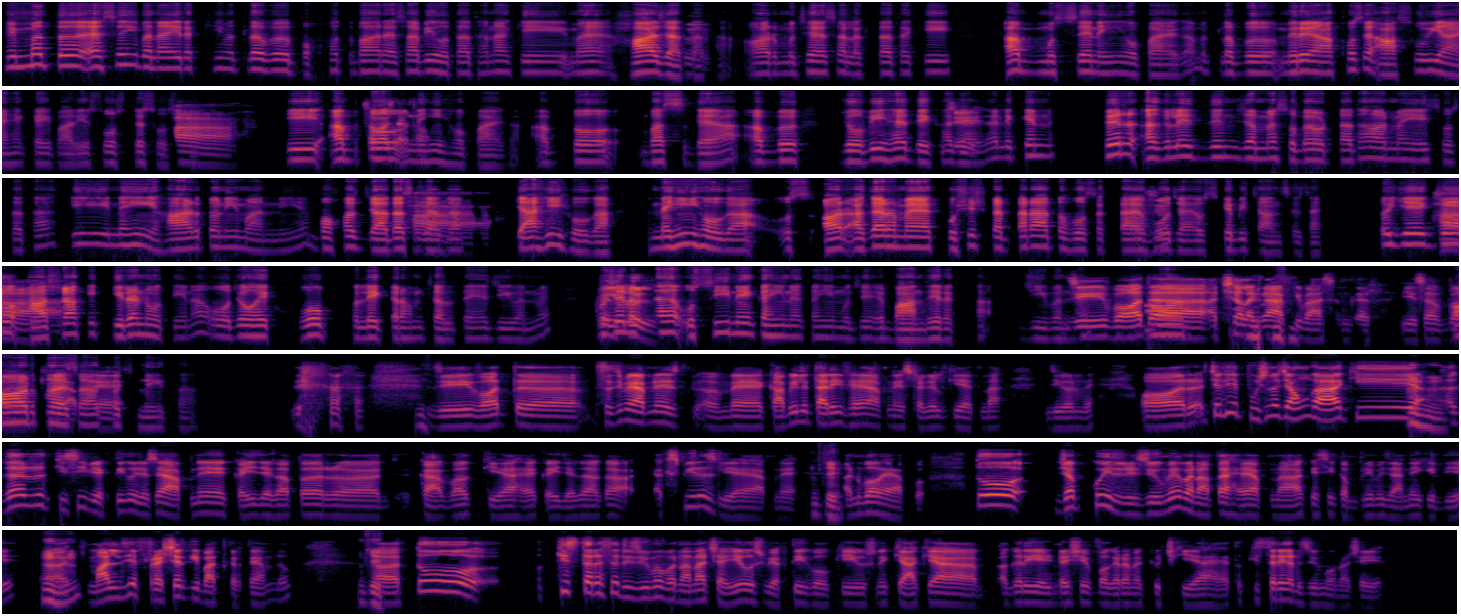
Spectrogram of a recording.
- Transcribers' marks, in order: in English: "चाँसेज़"; in English: "होप"; chuckle; tapping; chuckle; in English: "स्ट्रगल"; in English: "वर्क"; in English: "एक्सपीरियंस"; in English: "रिज़्यूमे"; in English: "फ्रेशर"; in English: "रिज़्यूमे"; in English: "रिज़्यूमे"
- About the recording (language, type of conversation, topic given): Hindi, podcast, क़ैरियर बदलने का फ़ैसला कब और कैसे लेना चाहिए?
